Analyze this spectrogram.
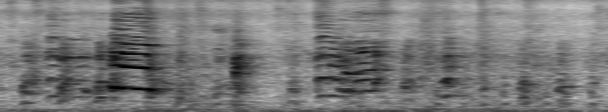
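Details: Three-month-old Indio Gigante chickens calling with harsh, harmonic clucks and short squawking notes in irregular bursts, one louder cry near the start, over a busy background hum.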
